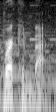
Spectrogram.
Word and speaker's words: Breakenback: So the character's name is Breckenback, but it's spelt like break and back because I think the pun is meant to be that he's a stunt guy, don't break your back.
